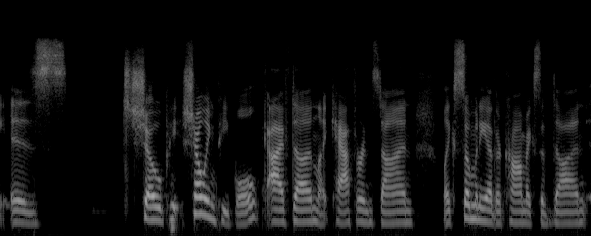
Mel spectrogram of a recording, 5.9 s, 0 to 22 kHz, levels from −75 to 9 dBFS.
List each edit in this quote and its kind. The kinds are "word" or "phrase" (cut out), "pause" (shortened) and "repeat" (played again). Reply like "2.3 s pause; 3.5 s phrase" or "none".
2.6 s word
